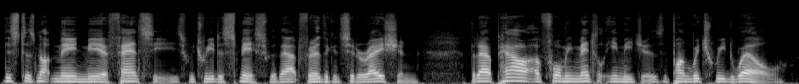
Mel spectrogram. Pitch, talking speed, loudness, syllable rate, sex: 120 Hz, 175 wpm, -18 LUFS, 5.2 syllables/s, male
